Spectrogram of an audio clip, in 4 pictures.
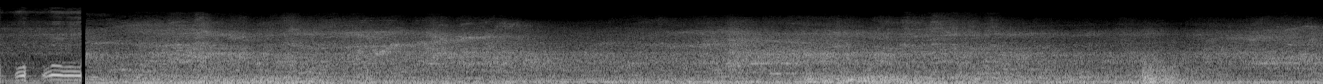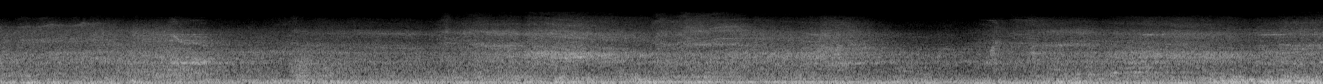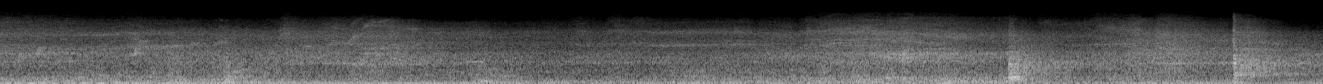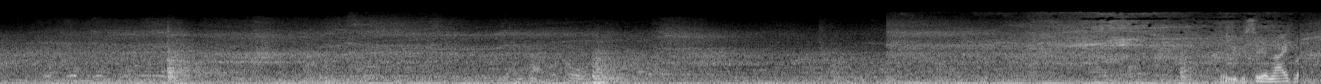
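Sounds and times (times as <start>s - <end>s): low hum in hall: 0.0s - 52.9s
rc car motor and tyre drone: 1.7s - 52.9s.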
